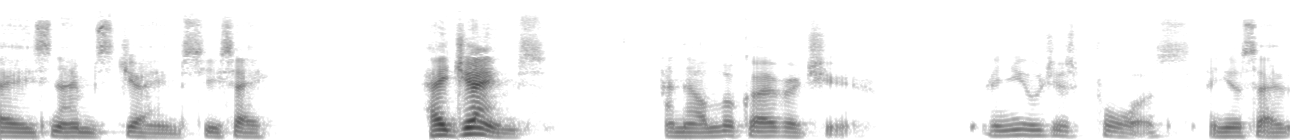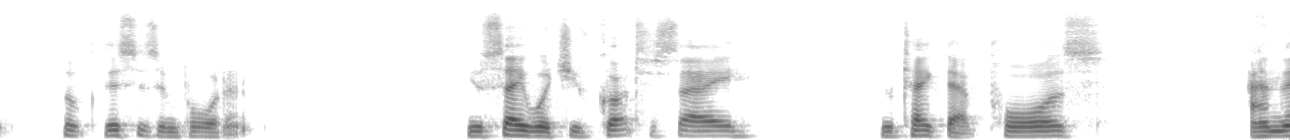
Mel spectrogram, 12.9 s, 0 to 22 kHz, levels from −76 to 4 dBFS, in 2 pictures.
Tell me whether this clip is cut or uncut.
uncut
